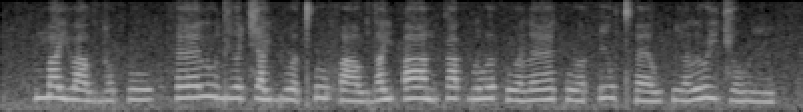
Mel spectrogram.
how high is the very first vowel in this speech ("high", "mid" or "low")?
low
